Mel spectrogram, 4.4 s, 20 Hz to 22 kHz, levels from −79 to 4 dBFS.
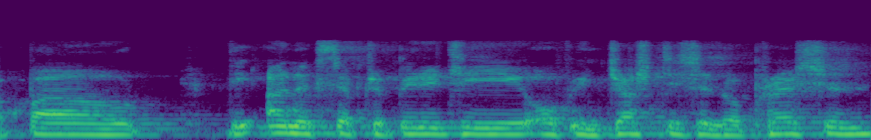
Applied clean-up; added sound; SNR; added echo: none; none; none; reverberation time 1.0 s.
